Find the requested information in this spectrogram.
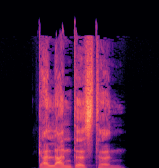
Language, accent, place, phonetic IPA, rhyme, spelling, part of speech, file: German, Germany, Berlin, [ɡaˈlantəstn̩], -antəstn̩, galantesten, adjective, De-galantesten.ogg
- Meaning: 1. superlative degree of galant 2. inflection of galant: strong genitive masculine/neuter singular superlative degree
